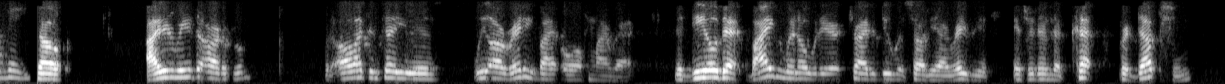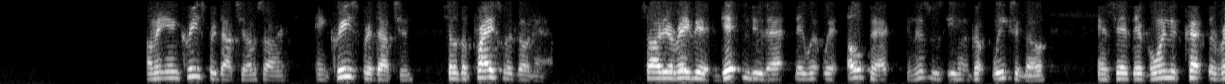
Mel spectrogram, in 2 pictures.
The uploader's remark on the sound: TNTSuperfantastic Conference Call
